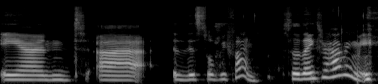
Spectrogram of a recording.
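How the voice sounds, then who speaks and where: A loud voice with a bright, sharp tone. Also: woman. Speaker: former network-marketing coach, stay-at-home mom. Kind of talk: casual chat.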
